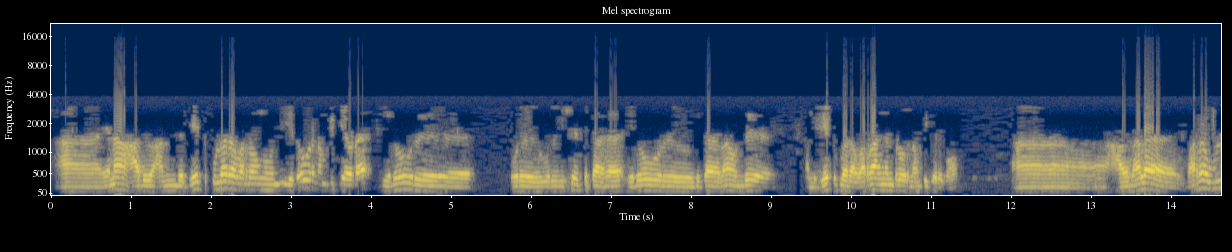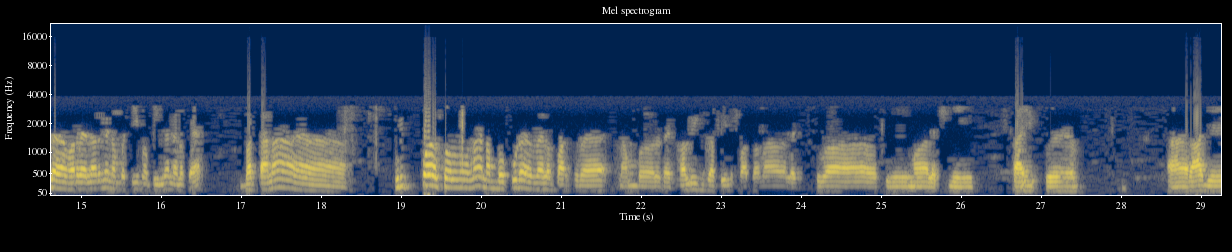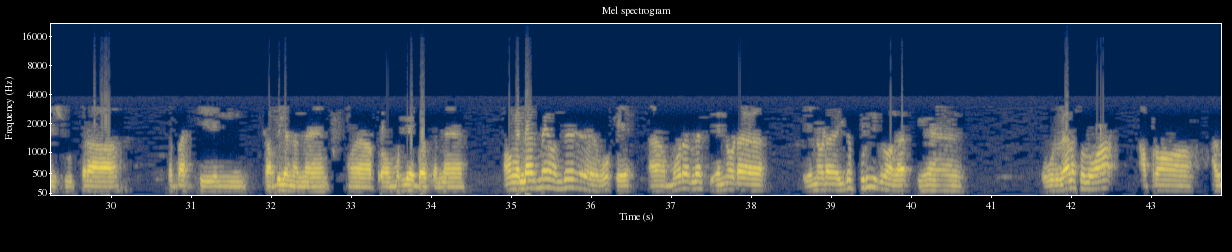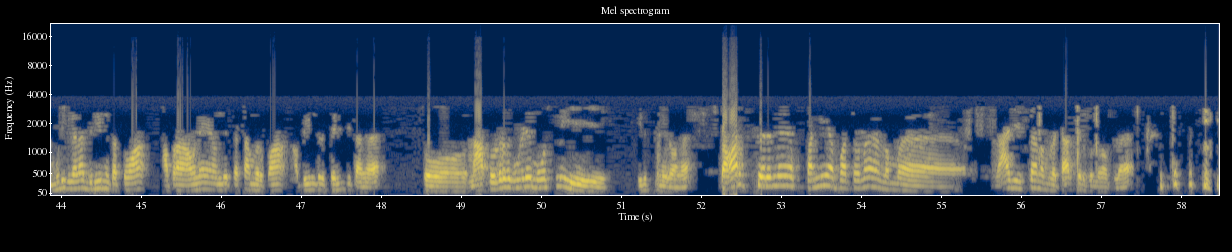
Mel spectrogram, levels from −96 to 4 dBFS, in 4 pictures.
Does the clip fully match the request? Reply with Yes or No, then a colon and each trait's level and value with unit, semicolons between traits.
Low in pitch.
Yes: low, 125 Hz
